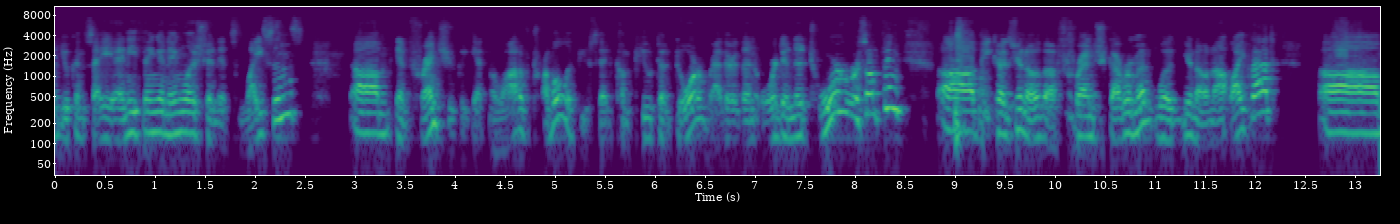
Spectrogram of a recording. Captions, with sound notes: You can say anything in English and it's licensed. In French, you could get in a lot of trouble if you said, (speaks in French) rather than (speaks in French) or something, because the French government would not like that.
